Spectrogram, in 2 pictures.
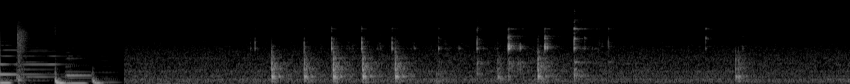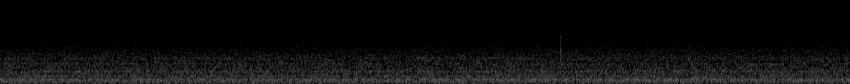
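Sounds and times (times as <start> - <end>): knife and fork clinking on plate: 3.3 - 6.3.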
